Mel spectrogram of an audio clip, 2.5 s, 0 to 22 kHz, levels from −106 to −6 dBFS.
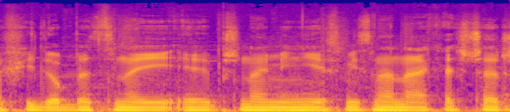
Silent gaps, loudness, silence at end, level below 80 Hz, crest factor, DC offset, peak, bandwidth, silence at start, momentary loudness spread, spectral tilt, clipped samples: none; -18 LUFS; 0 s; -32 dBFS; 12 dB; under 0.1%; -6 dBFS; 13.5 kHz; 0 s; 2 LU; -6 dB/octave; under 0.1%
